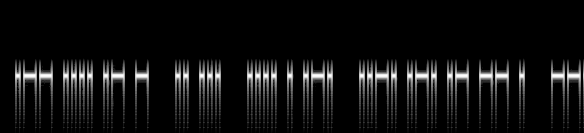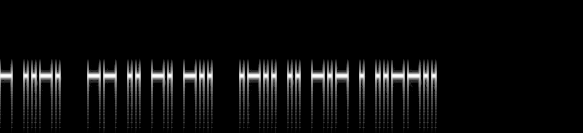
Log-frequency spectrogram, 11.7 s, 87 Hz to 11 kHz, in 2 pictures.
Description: Morse code, heard as a keyed tone, about 30 wpm, 700 Hz. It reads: WHAT IS HER FRAME OF MIND LIKE?
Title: Sentences from Top 1000 Words - Review Part 6 - 30wpm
